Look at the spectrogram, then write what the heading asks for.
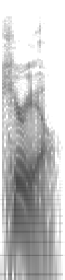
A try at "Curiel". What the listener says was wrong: No, it's Curial. You have to roll the R.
